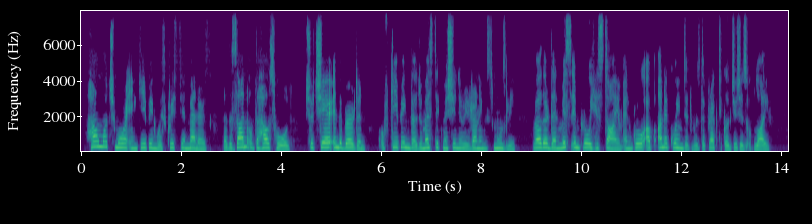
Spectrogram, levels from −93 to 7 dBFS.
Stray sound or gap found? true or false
false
